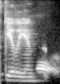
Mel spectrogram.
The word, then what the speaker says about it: Gillian: had info on that i i call her jillian jacobs because i don't know any better okay i mean and it could be that could be a gag that they're doing on comedy bang bang you know who knows did you did you re did you uh watch love it's it's gillian but it's on my list it is gillian okay love is a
